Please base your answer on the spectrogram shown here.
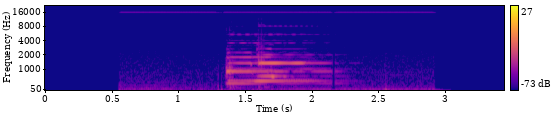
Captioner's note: windows logon sound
